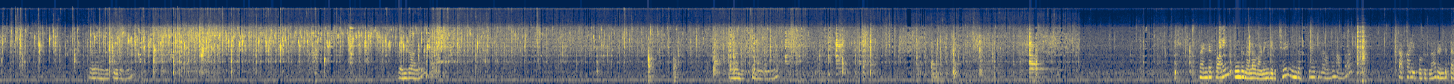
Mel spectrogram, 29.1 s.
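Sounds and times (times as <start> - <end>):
onions sizzling in oil: 0.0 - 29.0
spoon scraping and knocking pot: 20.6 - 21.2.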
